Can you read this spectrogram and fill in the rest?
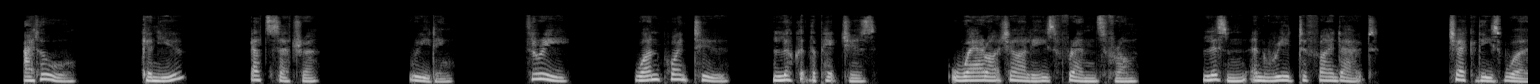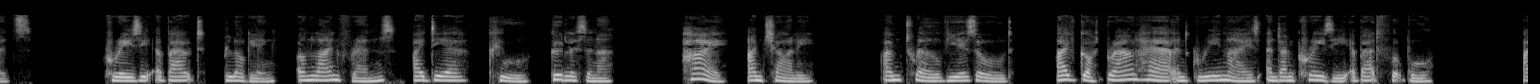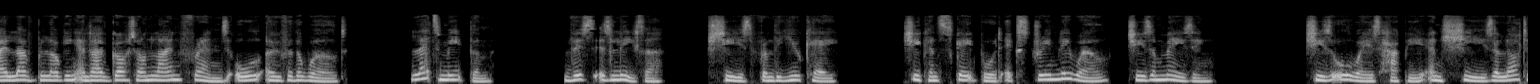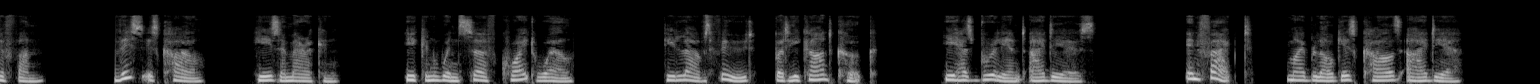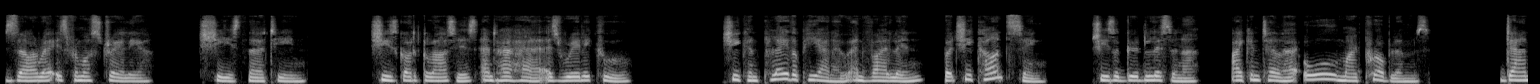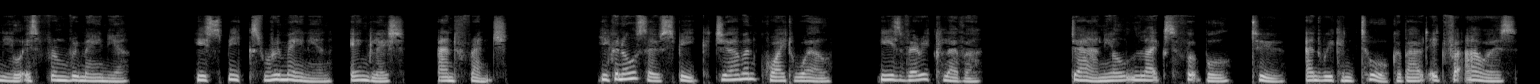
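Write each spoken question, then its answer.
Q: Where are Charlie's friends from?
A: Lisa is from the UK, Kyle is from the USA, Zara is from Australia and Daniel is from Romania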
